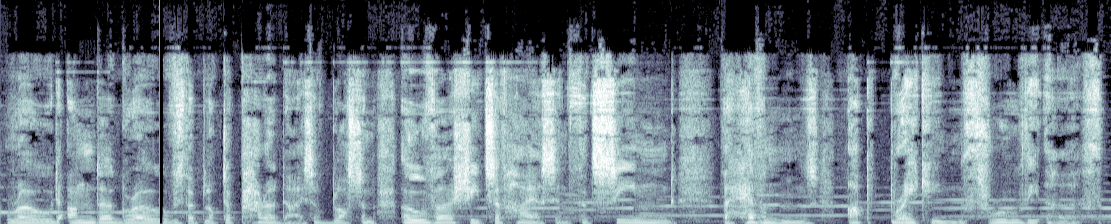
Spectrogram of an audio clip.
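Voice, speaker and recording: A man narrating a dramatic verse tale in a husky voice, as scripted storytelling. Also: mid-range voice. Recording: music behind the voice. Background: music.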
